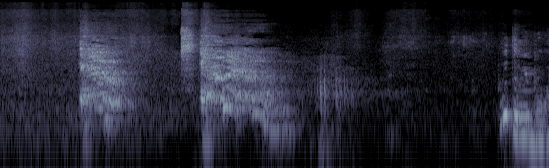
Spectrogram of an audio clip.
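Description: About four harsh, explosive coughs from an adult, with short quiet gaps between them: a dry, irritated cough.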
